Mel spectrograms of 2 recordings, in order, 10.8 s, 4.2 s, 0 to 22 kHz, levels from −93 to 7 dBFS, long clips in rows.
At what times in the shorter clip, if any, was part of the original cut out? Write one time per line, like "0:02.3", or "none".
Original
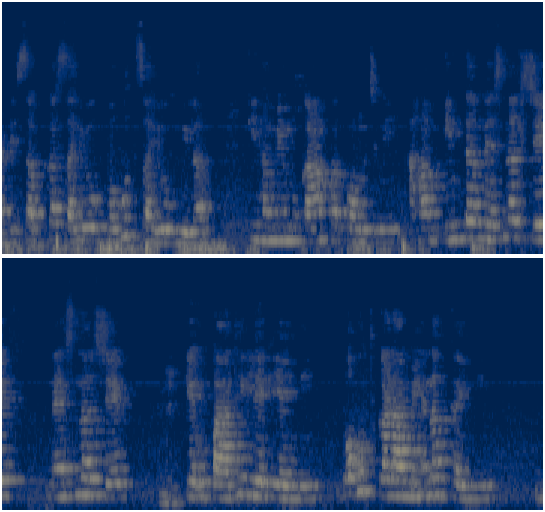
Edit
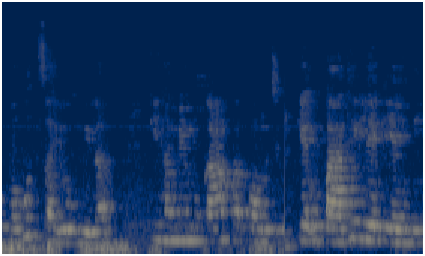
0:02.8

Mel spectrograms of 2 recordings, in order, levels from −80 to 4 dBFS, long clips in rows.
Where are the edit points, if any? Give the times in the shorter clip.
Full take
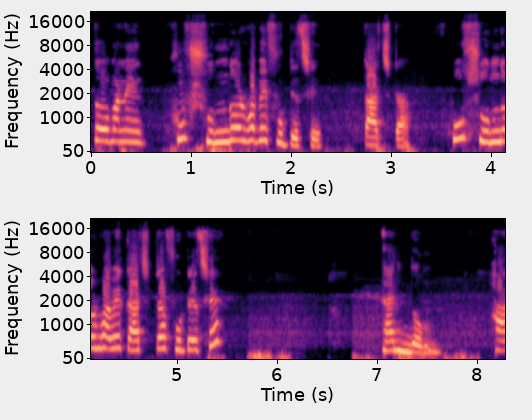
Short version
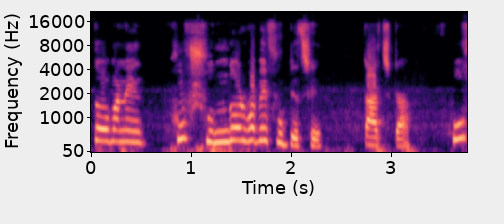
none

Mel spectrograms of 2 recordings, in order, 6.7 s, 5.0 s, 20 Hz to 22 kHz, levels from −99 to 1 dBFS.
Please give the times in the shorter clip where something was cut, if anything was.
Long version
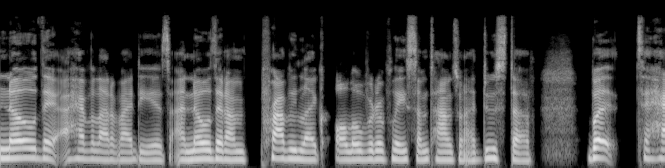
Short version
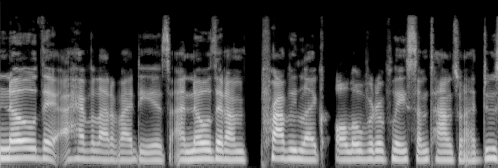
none

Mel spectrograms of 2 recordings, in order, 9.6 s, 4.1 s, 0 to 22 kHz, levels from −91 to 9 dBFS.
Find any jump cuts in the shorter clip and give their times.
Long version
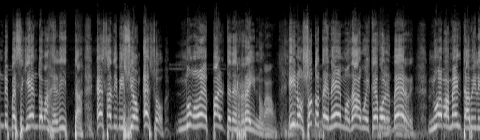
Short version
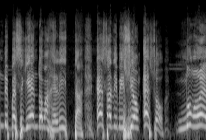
none

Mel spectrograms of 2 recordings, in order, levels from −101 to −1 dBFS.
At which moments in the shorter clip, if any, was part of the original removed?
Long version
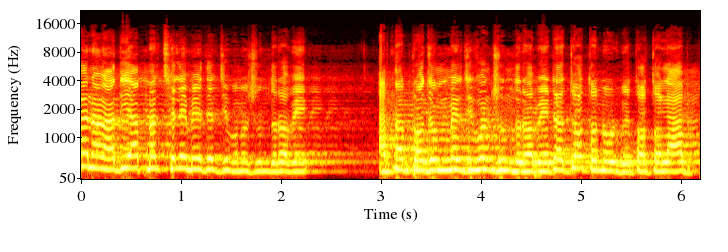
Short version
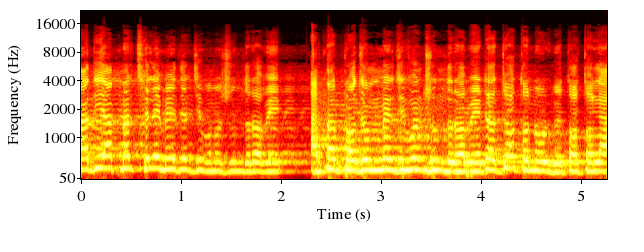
0:02.1

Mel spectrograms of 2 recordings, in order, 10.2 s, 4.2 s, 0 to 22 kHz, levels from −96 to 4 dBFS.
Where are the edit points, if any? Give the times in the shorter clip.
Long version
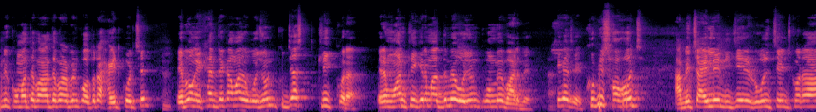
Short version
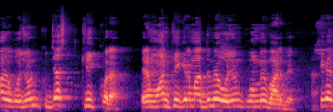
none

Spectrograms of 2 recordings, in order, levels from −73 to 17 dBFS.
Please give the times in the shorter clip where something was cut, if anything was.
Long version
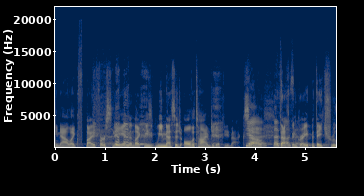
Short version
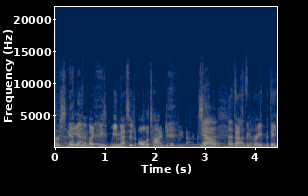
none

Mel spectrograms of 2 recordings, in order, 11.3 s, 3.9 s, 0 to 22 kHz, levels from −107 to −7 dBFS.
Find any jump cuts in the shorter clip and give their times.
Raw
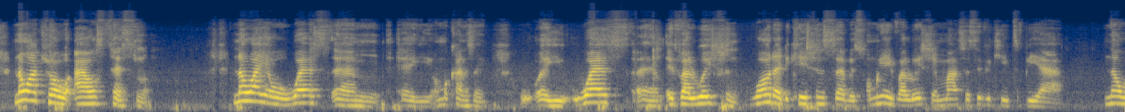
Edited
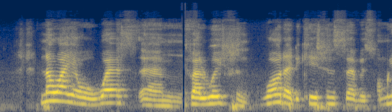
0:01.9

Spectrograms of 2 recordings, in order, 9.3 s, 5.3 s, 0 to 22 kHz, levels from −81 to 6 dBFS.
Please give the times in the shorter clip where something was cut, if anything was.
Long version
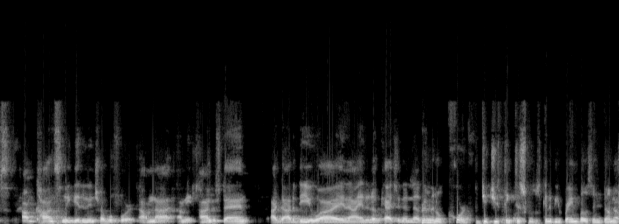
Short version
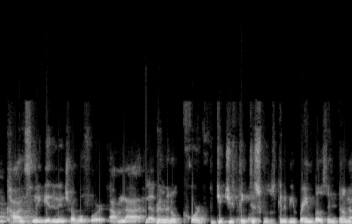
0:02.2

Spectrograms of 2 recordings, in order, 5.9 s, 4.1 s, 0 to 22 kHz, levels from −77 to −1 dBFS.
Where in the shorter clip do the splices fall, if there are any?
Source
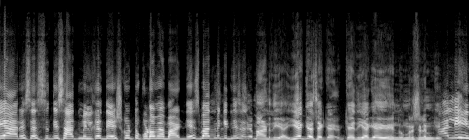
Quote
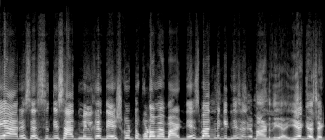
none

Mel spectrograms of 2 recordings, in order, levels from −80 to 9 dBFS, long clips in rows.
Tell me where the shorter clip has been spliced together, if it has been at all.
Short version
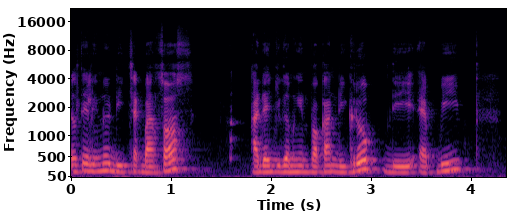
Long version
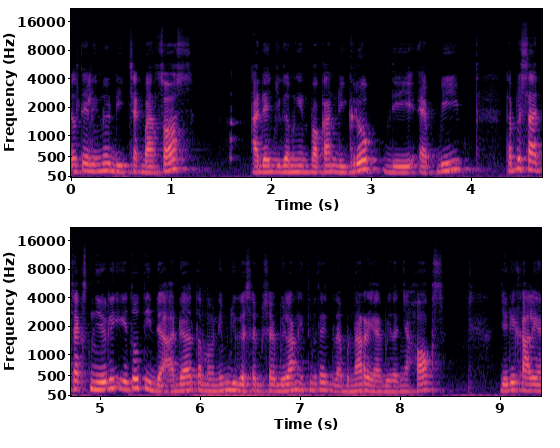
none

